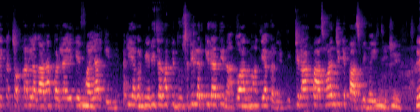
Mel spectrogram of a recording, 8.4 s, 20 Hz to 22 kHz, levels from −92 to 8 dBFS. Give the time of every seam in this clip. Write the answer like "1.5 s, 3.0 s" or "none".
2.5 s, 5.8 s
